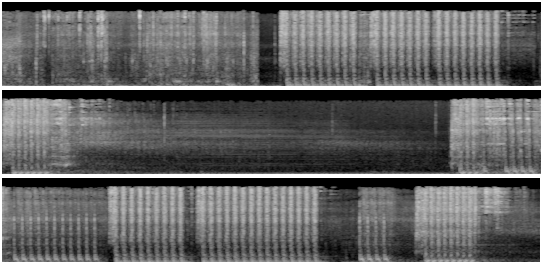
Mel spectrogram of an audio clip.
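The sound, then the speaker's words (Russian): Loud, rapid machine gun fire from a front-line firing position and observation post, the machine gun fitted with a sight, rattles in long sustained bursts, breaks off for a quieter lull of several seconds, then resumes in more extended rattling bursts separated by brief pauses. “у нас тут стоит на этом пулемете типа визийный прицел.”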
